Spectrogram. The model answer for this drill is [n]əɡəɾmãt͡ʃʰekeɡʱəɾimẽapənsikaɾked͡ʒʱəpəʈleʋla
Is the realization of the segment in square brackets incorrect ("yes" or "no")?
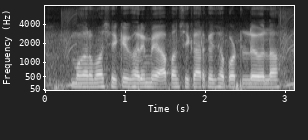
yes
